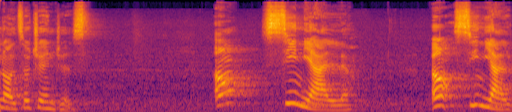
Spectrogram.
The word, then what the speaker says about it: signal: Un signal. Un signal. The combination GN, the sound is near.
